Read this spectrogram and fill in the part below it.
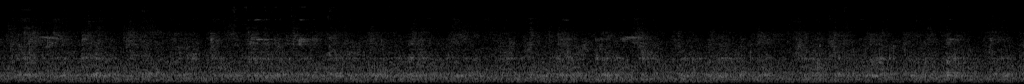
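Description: Milk squirts rhythmically into a metal pail.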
